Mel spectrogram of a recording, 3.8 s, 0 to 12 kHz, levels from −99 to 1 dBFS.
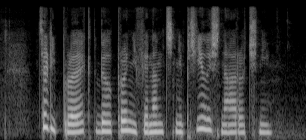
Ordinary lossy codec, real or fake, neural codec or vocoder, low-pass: Opus, 64 kbps; fake; vocoder, 22.05 kHz, 80 mel bands, WaveNeXt; 9.9 kHz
